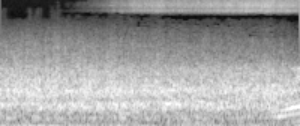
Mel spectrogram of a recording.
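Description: Steady rushing of water pouring down the tube of a pool water slide, with a low rumble beneath it. A voice rises near the end.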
